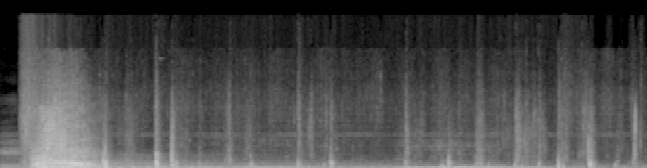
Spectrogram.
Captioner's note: leaves rustling; werewolf growling; air whooshing; werewolf roars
